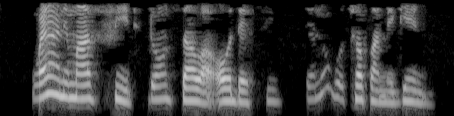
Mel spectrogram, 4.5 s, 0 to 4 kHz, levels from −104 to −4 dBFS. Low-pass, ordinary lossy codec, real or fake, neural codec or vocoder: 3.6 kHz; MP3, 24 kbps; real; none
